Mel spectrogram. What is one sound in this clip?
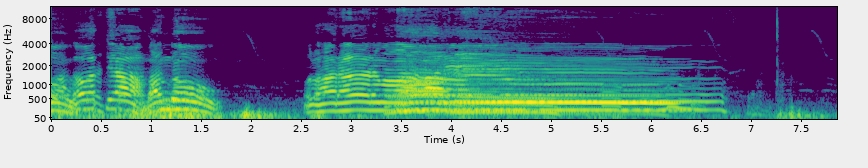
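A man chants loudly in a sustained, sing-song voice nearby.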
